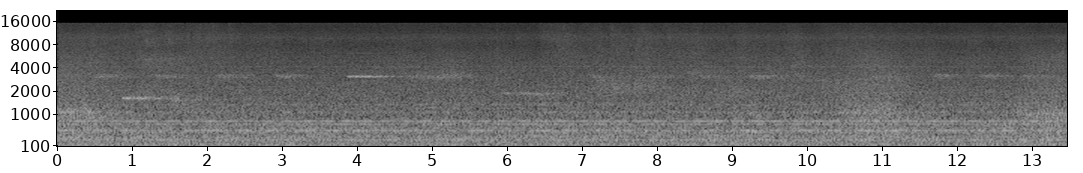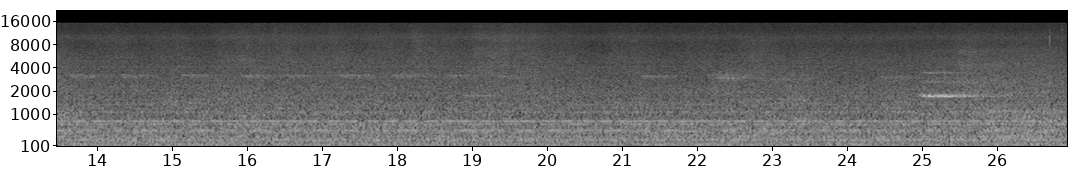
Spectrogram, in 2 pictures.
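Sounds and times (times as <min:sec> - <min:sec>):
factory background noise: 0:00.0 - 0:26.9
steady machine whine: 0:00.0 - 0:26.9
faint high whine: 0:00.4 - 0:10.2.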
